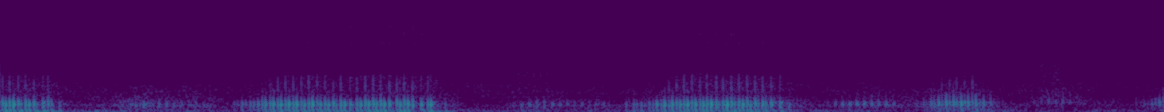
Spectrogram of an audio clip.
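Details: Soft, quieter purring of a domestic cat, low rumbling swells alternating with faint pauses, about four breaths heard.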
